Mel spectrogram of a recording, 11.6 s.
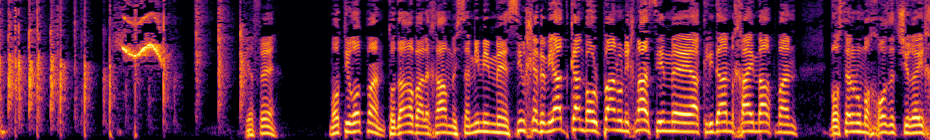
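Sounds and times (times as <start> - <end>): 
small group clapping: 0.0 - 3.2
speech: 3.1 - 11.6.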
